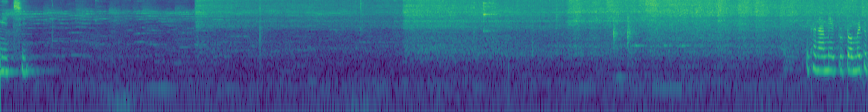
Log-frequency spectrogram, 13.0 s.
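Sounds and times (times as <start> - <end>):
paste sizzling in a pan: 2.9 - 13.0.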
